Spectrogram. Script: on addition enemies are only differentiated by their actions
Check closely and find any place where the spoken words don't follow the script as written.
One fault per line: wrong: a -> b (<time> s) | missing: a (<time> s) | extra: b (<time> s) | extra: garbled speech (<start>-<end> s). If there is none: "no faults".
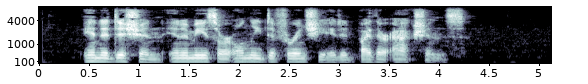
wrong: on -> in (0.4 s)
